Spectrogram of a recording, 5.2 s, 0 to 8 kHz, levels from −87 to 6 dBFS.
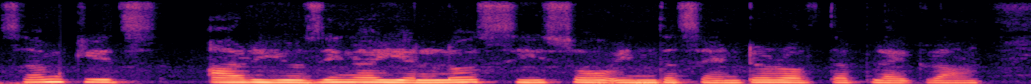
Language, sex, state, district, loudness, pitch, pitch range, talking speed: English, female, Arunachal Pradesh, Lower Dibang Valley, -14 LUFS, 205 Hz, 195-215 Hz, 165 wpm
